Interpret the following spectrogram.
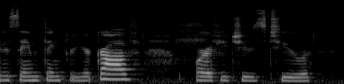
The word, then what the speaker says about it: grave: next one is called the grav or grave grav accent spelled like grave and comes down so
